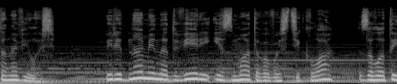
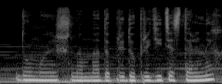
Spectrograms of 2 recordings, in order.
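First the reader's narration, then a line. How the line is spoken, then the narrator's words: Quiet question. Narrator (Russian): тихо спросила я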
